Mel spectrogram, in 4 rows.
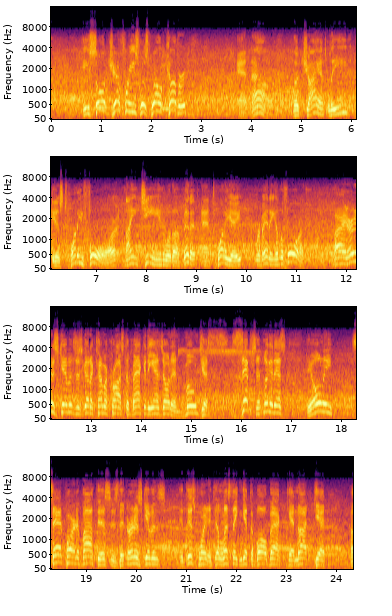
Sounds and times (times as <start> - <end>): Speech: 0.6 - 2.7, 3.7 - 11.2, 11.8 - 24.3.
